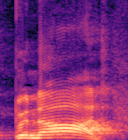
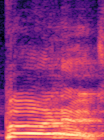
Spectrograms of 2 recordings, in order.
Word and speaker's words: Bernard: And before you leave in the comment section, oh, you pronounce Bernard wrong. It's Bernard. Shut up you Americans. I'm British. Okay, it's burned.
